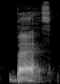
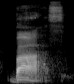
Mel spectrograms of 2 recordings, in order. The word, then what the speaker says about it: bath: When you pronounce man, you have you lift that short a sound from man and place it between the b sound and the sound and you have bath. That is for the US pronunciation. Then in the UK pronunciation, we just lift the long a sound as in part or mark or sam and we place it between the b sound and the sound we have bath. Either case the pronunciation is correct.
